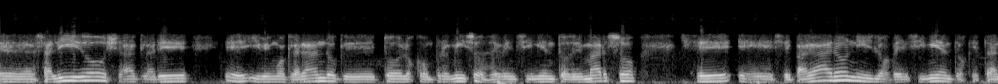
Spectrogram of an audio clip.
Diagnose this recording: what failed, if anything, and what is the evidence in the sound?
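Nothing failed; no fault is audible anywhere.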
